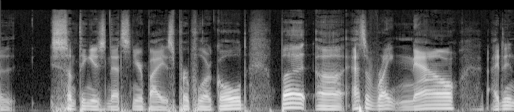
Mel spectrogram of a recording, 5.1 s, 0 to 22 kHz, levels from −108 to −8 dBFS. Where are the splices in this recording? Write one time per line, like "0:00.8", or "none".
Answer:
0:01.0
